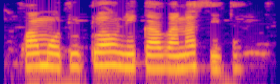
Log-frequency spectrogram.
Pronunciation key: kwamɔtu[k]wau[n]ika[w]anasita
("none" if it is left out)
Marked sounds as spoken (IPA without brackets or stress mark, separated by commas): t, n, β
